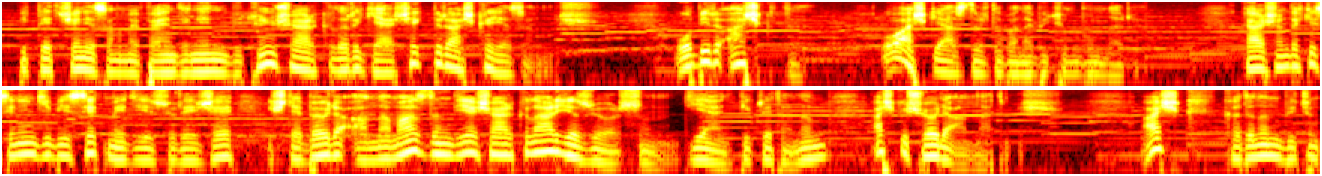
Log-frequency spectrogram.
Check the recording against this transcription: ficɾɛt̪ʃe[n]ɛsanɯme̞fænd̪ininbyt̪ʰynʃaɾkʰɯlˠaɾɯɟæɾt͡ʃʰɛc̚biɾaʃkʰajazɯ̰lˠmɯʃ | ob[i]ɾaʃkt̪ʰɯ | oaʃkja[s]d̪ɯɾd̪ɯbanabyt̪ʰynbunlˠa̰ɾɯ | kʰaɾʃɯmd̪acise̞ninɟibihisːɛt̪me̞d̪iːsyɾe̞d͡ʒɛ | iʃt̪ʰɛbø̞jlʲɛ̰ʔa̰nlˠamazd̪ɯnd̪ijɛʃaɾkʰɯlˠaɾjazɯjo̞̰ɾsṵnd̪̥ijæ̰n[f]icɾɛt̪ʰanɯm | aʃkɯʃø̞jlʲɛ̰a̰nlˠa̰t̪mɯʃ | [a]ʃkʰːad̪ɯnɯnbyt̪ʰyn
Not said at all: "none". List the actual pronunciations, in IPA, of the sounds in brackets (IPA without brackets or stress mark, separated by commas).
n, i, z, f, a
